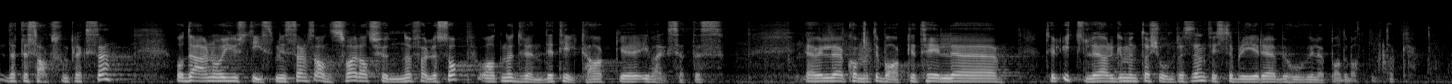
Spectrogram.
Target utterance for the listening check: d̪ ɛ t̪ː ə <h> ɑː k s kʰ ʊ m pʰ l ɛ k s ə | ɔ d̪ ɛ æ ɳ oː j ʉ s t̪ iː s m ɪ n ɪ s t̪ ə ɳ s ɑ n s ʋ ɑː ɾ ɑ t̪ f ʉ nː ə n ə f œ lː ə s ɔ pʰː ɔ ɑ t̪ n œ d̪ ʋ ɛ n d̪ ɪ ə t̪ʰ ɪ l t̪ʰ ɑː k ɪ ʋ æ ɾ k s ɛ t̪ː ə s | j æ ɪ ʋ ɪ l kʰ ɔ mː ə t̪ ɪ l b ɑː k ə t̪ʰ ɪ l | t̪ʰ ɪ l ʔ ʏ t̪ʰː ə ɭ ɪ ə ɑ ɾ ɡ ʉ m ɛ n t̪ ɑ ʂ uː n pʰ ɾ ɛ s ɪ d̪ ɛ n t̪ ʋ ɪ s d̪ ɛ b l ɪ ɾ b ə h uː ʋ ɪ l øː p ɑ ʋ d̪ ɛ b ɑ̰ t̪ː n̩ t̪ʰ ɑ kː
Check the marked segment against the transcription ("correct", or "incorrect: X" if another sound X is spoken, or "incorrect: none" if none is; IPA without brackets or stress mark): incorrect: s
